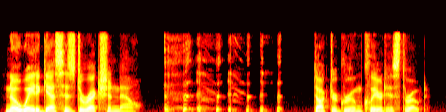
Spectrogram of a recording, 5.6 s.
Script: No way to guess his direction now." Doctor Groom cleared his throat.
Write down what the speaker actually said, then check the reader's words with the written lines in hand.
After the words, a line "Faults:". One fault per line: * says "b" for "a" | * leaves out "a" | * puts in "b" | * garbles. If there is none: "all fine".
No way to guess his direction now." Doctor Groom cleared his throat.
Faults:
all fine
